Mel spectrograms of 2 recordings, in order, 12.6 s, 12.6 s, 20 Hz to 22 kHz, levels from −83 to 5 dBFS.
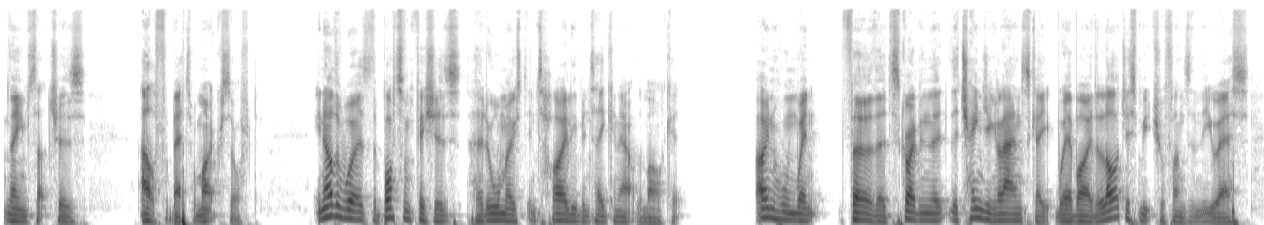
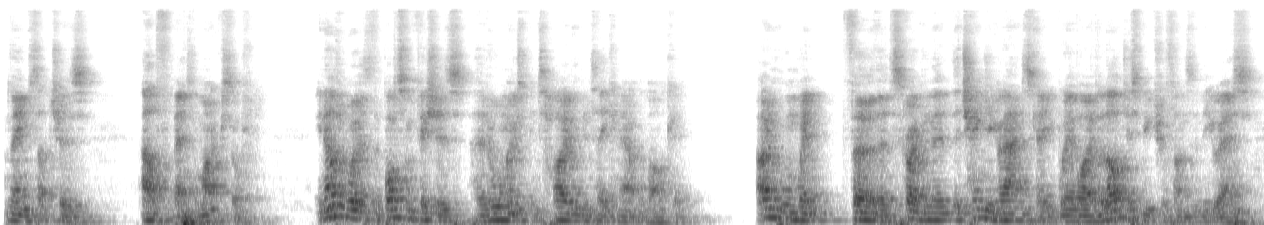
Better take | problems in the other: first | off-mic speech; far // room echo; noticeable; dies away in 0.4 s

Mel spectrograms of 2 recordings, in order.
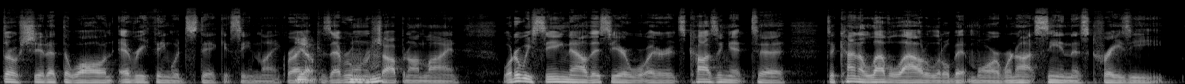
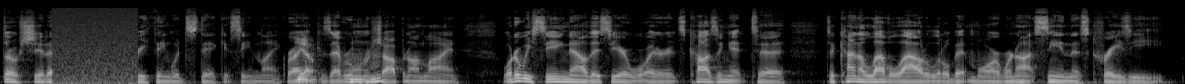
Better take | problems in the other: first | audio cutting out; filled with static; at 0.5 s for 1 s

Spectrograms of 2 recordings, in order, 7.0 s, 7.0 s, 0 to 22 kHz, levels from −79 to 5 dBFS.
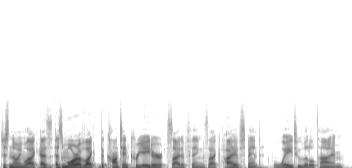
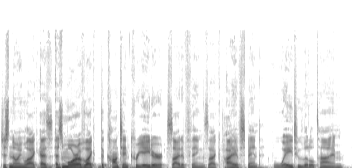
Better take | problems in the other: second | muffled; slightly; fading above 3 kHz

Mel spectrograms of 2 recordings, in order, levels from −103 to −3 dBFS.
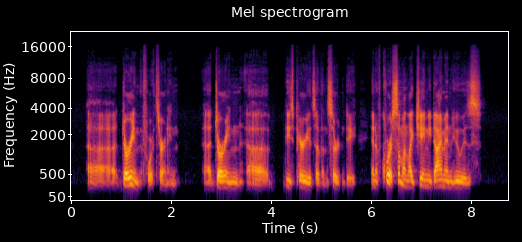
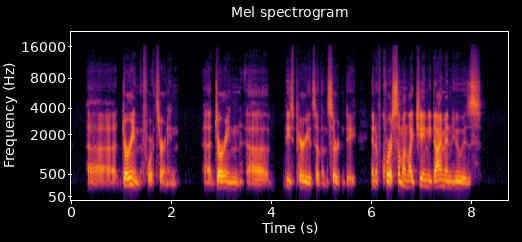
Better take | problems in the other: neither | thin; very; fading below 300 Hz; the same in both

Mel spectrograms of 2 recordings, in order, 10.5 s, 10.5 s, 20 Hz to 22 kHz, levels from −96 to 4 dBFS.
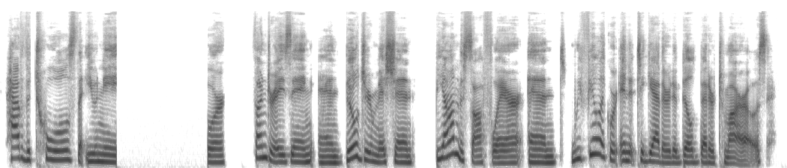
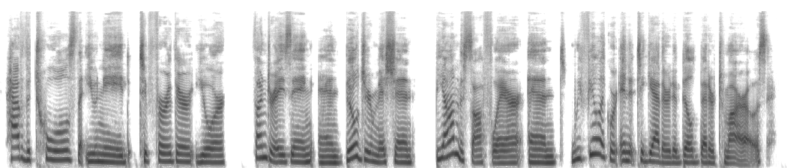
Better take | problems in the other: second | audio cutting out; at 1.5 s for 1 s

